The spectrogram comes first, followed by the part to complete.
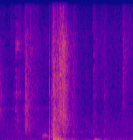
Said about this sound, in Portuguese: eu preciso fechar a porta aqui porque a cachorra entrou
